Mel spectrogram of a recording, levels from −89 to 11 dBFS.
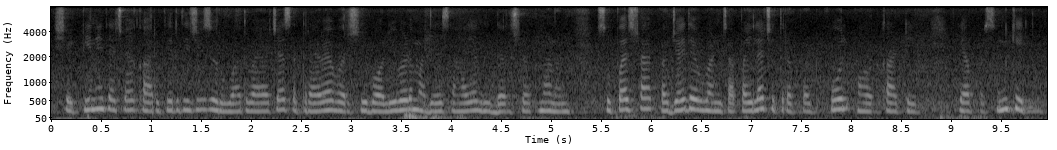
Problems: none marked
